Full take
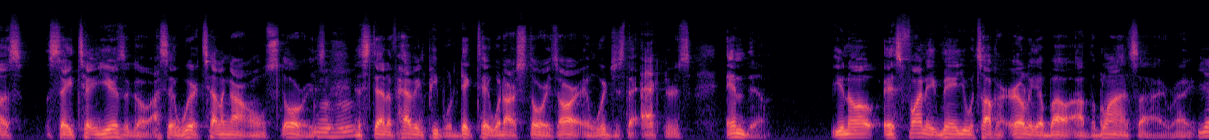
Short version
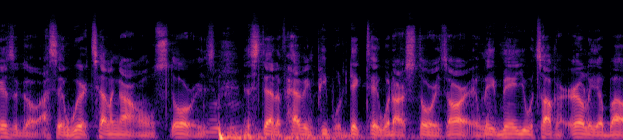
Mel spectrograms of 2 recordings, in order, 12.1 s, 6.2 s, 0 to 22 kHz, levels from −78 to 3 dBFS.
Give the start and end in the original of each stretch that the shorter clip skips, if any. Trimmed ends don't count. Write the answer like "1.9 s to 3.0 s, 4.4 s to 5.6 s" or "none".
6.0 s to 9.2 s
